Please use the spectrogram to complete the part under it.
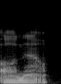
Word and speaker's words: Arnau: Like, you've got to roll the R for Arnau.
